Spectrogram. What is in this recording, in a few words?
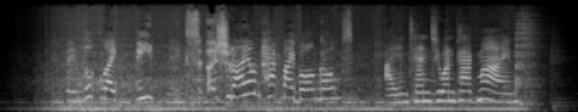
unpack bongos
